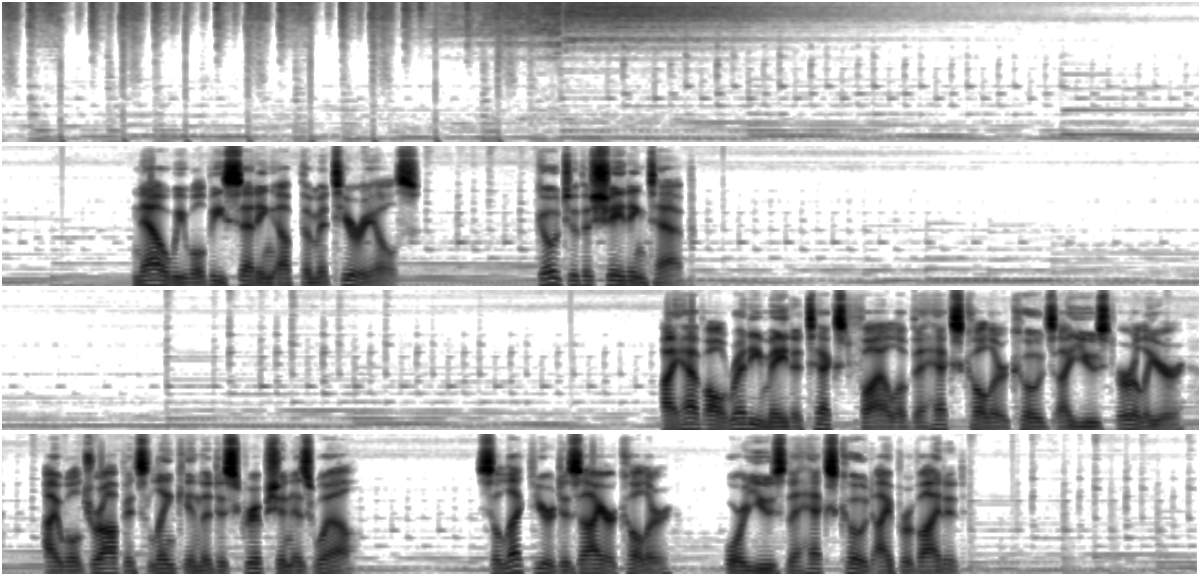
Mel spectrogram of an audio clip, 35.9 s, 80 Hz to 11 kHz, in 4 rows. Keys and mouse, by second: 0.4 middle click, 2.8 middle click, 4.2 s, 5.9 ctrl+middle click, 6.2 middle click, 6.5 click, 7.3 shift+middle click, 8.4 middle click, 9.2 middle click, 9.7 shift+middle click, 10.6 ctrl+middle click, 11.3 shift+middle click, 11.7 ctrl+middle click, 12.1 shift+middle click.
